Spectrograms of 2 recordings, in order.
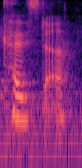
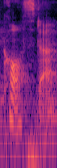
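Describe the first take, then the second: First: Costa is said with an American pronunciation. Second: Costa is said with a British pronunciation. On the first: "Americans say Costa" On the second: "British people say Costa"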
